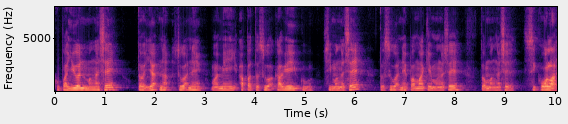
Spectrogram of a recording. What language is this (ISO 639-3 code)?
rth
